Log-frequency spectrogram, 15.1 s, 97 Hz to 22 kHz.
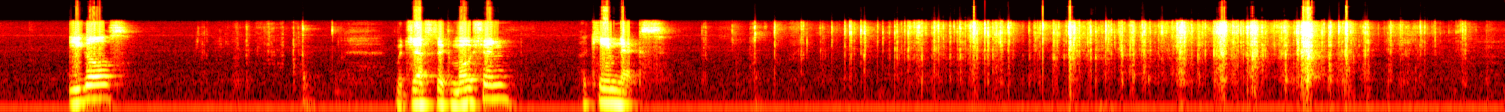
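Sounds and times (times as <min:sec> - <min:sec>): trading cards flipping and rustling: 0:07.0 - 0:14.8.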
